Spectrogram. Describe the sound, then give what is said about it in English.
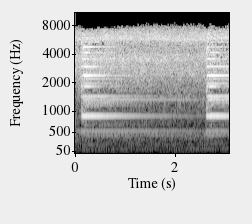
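The Big Ben clock tower bell strikes eight o'clock. Two loud strokes land about two and a half seconds apart, and the first rings on in a long, slowly fading tone. No talk. “we got the Big Ben here chiming. You might hear it in the background here.”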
